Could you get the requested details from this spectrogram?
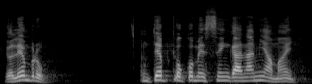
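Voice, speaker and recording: A Brazilian pastor preaching a sermon to a congregation, throwing out rhetorical questions for the crowd to answer. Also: male voice, a little high, quick pace. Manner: rhetorical call-and-response questions. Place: church congregation.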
